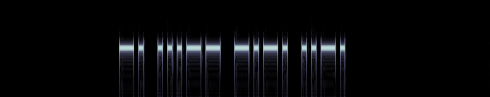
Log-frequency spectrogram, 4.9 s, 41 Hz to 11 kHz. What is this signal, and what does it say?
Morse code, heard as a keyed tone, about 25 wpm, 700 Hz. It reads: N3CF
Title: USA Call Signs - 4 Characters - 2x Character Spacing - 25wpm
